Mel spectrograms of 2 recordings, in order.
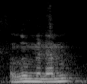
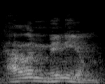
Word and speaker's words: aluminium: Aluminum. Can't say it like you did. Aluminium.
